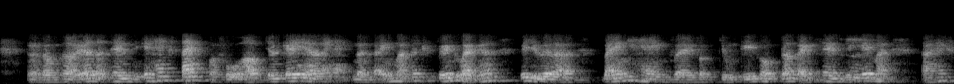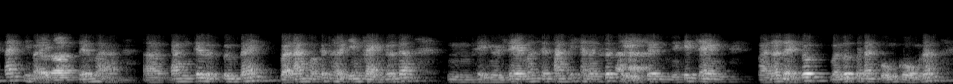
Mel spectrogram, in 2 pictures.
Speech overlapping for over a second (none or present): none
